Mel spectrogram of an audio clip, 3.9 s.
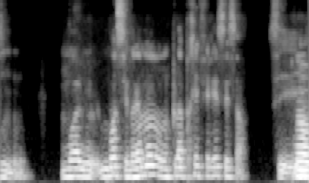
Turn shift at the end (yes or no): yes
